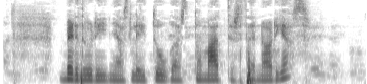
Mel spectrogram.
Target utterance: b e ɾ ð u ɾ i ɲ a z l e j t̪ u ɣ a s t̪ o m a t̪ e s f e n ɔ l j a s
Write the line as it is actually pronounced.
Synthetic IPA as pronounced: b e ɾ ð u ɾ i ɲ a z l e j t̪ u ɣ a s t̪ o m a t̪ e s θ e n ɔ ɾ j a s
